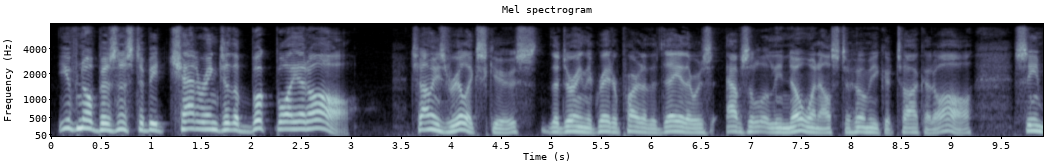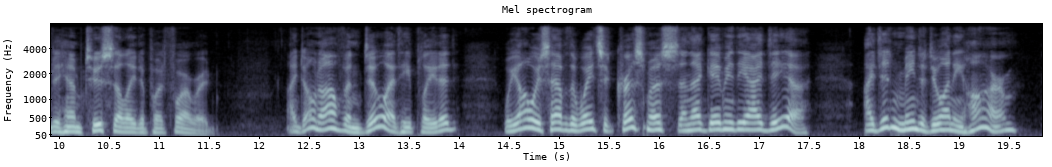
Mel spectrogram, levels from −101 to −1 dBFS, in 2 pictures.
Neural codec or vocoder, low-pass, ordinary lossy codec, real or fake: none; 7.2 kHz; Opus, 64 kbps; real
